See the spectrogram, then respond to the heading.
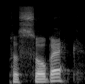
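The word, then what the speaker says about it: Posobiec: Now, I heard that it's pronounced in different ways. Pobec is uh what some people would pronounce it, but I'm going to pronounce it P soich pos because it's a Polish name.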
